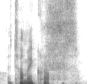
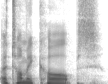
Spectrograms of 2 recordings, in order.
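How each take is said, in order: First: The name ends with the sound 'crops'. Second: The name ends with the sound 'corps'. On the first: The speaker calls it right. "because it's about crops that you grow" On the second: The speaker calls it wrong. "you called it. Like a corporation"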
